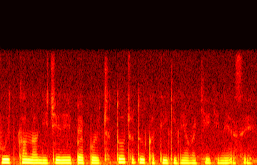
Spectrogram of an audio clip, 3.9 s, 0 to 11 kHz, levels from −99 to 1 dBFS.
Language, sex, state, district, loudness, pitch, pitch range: Nagamese, female, Nagaland, Kohima, -18 LUFS, 175 Hz, 170-195 Hz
